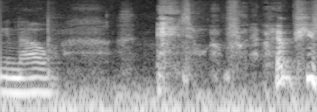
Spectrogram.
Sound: laughs

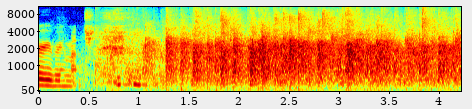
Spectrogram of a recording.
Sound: applause

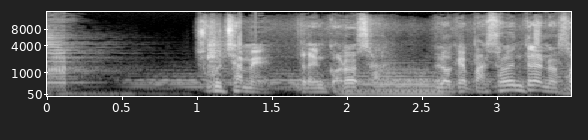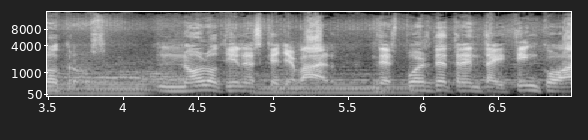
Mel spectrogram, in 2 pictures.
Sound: strained

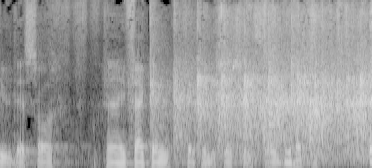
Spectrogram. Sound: audience applause

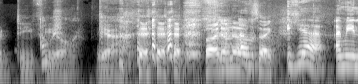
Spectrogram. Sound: laughter

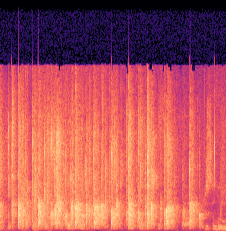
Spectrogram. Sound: applause

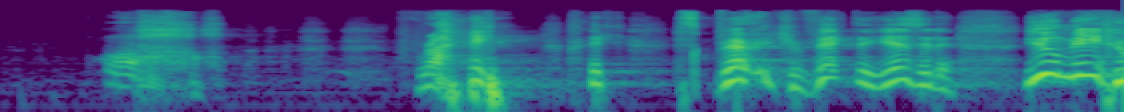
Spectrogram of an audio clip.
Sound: scoffs

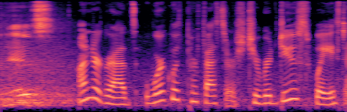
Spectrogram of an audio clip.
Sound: voiceover

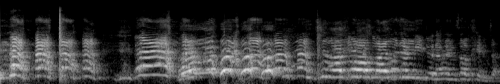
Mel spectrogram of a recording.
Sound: fake celebrating sound

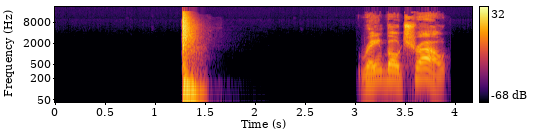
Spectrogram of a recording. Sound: punch sound

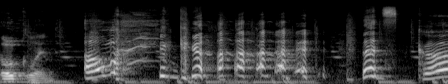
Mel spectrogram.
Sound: laughing

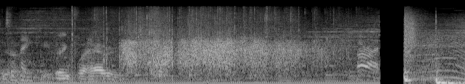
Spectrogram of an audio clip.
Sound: clapping

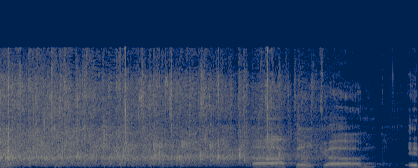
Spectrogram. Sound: crowd applauds

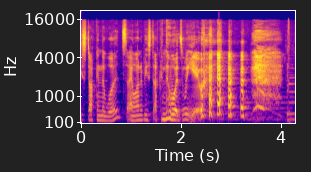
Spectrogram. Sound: laughing; light-hearted music

